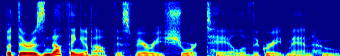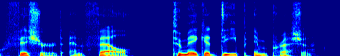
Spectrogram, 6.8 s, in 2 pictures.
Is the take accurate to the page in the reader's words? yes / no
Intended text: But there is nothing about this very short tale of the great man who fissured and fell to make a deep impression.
yes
